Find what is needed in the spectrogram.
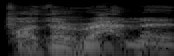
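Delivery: soft, breathy whisper with wistful feeling. Acting out a hero turning wistfully at sunrise: whisper. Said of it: "and you whisper".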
